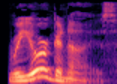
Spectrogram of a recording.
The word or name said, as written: reorganize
